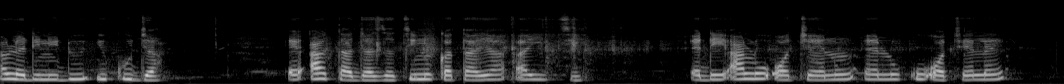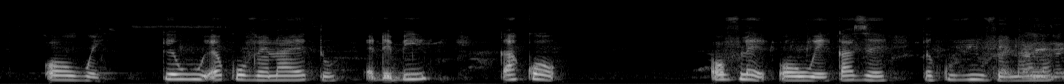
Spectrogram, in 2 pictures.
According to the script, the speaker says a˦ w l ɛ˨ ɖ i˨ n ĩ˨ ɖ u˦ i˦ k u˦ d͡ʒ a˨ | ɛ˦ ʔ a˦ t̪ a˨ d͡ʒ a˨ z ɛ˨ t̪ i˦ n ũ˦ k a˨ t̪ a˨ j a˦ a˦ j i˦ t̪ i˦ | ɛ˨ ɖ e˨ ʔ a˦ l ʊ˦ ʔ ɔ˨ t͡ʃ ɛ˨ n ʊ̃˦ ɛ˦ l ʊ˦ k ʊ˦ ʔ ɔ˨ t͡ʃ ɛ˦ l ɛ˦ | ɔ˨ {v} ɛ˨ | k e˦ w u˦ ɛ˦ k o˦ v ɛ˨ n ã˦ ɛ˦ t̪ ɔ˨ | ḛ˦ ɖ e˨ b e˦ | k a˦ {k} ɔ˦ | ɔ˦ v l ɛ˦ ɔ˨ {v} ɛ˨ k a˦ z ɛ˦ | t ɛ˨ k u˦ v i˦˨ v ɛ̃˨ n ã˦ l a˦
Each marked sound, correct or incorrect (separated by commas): incorrect, correct, incorrect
